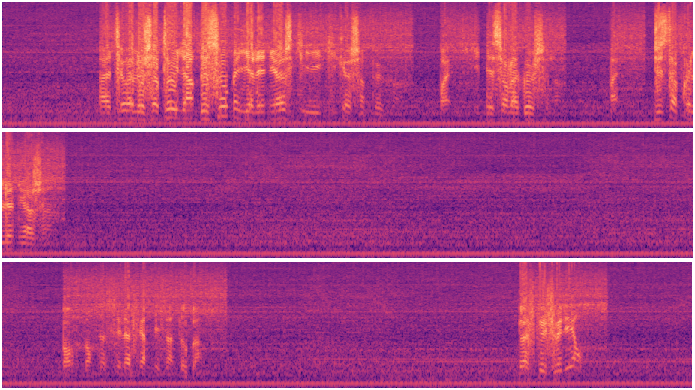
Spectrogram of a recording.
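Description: A young man speaks calmly over a headset intercom.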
